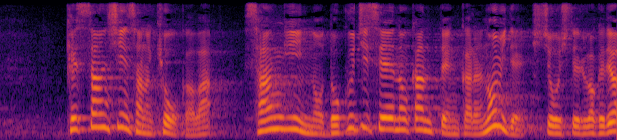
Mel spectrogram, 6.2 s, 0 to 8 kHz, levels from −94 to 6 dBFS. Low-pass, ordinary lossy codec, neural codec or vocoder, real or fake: 7.2 kHz; none; none; real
